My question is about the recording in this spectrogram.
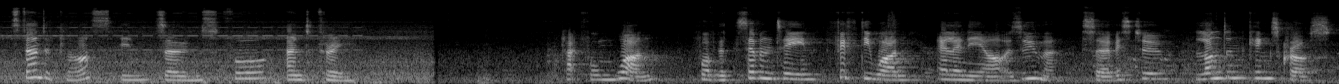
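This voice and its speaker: A woman's recorded voice making train station announcements over loudspeakers, slow and measured, her words evenly spaced. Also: on the high side, background noise. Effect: train station public address announcement over loudspeakers. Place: railway station platform.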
